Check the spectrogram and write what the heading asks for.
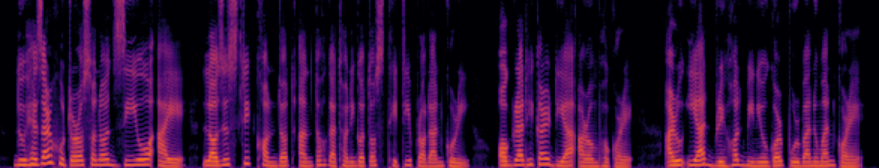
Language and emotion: Assamese, neutral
